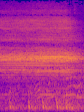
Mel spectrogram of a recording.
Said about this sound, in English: You hear the buzzer in the background. It's just about go time.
